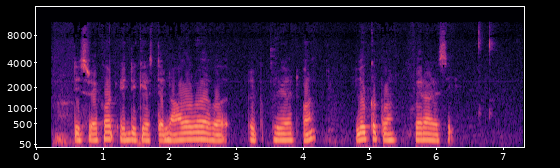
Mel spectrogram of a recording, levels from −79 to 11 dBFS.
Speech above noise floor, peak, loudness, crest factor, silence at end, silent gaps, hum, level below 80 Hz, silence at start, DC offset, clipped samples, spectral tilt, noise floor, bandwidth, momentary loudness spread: 33 dB; 0 dBFS; -14 LUFS; 12 dB; 0.5 s; none; none; -42 dBFS; 0.3 s; under 0.1%; under 0.1%; -7.5 dB/octave; -45 dBFS; 10.5 kHz; 16 LU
